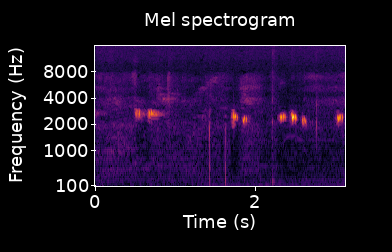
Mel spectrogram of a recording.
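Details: Female quail calling, known locally as maadi batair or maadi karkari: short, clear whistled notes at a fairly high pitch, given singly and in pairs with irregular gaps, plus a few sharp clicks and a faint low hum.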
